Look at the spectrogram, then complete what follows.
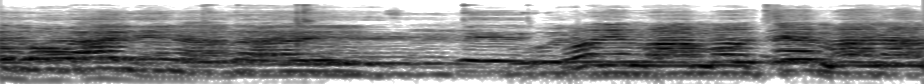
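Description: A group of women singing together unaccompanied, a slow chant-like song with long held notes and sliding pitches.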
